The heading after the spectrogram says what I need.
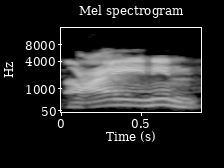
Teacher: তানবিনের বামে হামজা আসছে। হামজা ইজহারের হরফ। এখানে গুন্নাহ ছাড়া স্পষ্ট করে পড়তে হবে। আইনিন হামজা খারা জবর আলিফ টেনে পড়তে হবে।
